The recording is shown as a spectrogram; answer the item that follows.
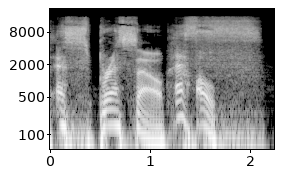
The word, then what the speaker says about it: espresso: no there's no X there's no X it's espresso I got you the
